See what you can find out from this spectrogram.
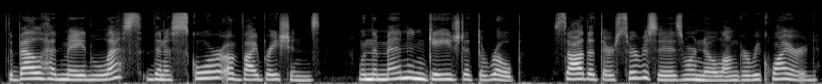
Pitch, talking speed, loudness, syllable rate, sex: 230 Hz, 180 wpm, -15 LUFS, 4.8 syllables/s, female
